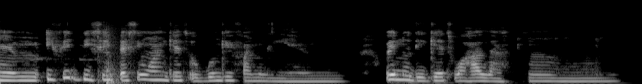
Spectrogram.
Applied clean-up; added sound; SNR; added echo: none; Squeak; 17 dB; reverberation time 0.3 s.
